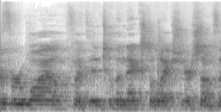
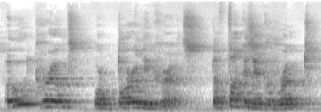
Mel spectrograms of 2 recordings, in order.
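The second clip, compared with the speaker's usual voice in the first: normal talking voice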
